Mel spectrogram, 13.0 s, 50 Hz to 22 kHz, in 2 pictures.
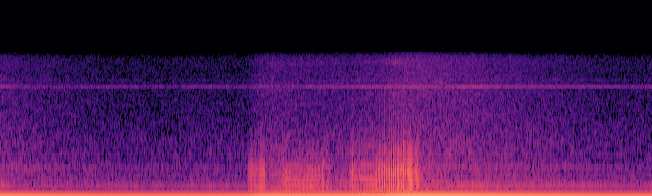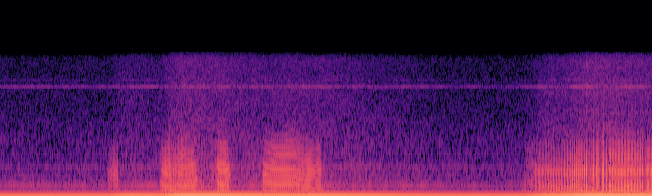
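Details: Pug snoring: three bursts of rattly, nasal snorting breaths over a steady background hum, about 14 breaths a minute; snoring in a flat-faced dog.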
